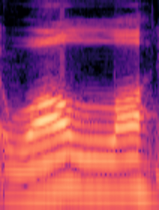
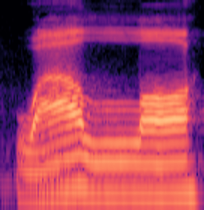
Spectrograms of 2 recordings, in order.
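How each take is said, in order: First: The w is heavy and thick. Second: The w is light, clear and separate. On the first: The speaker calls it wrong. "jangan sampai wallah, jangan sampai seperti itu" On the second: The speaker calls it right. "wanya itu benar-benar jelas, pisah dia"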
